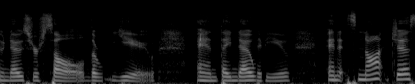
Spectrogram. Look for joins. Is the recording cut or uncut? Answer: cut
